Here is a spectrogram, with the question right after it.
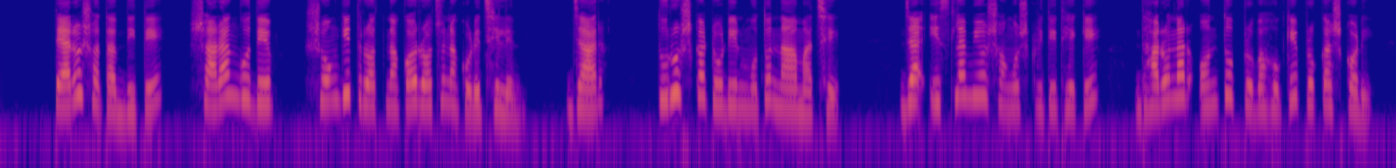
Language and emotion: Bengali, neutral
